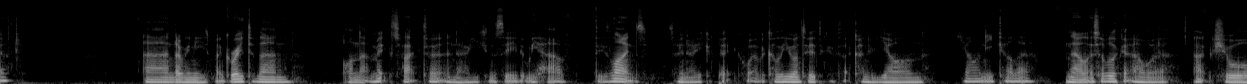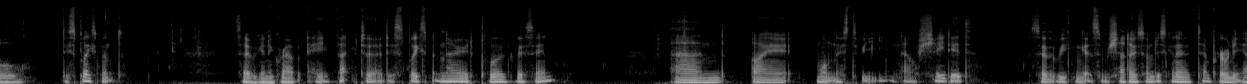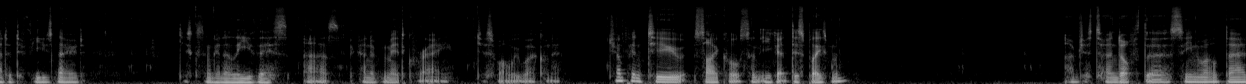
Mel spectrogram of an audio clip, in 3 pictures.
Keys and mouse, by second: 1.2-2.7 drag, 6.0 click, 11.0 shift+middle click, 13.4 middle click, 14.1 shift+a, 16.6 middle click, 17.5-18.3 drag, 18.9 shift+a, 23.6-24.1 drag, 25.4-25.8 middle drag, 26.1 shift+middle drag, 27.4 click, 31.1 click, 32.2-33.9 drag, 34.4-35.0 middle drag, 35.6 click, 35.8-36.7 drag.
